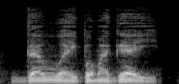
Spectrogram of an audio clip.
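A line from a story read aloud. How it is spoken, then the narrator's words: Shouted. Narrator (Russian): заорал на него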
